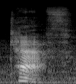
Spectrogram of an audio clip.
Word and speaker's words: calf: cow is called a calf the l is silent c-a-l-f but the l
